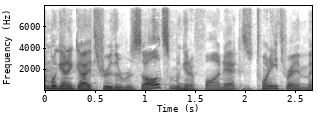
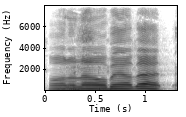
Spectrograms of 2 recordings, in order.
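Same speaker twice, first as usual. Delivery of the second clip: mock backseat heckler. Host mocks himself heckling the other two, laughing. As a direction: play the smug critic throwing pot shots between laughs. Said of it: "I'll sit back and just go".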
